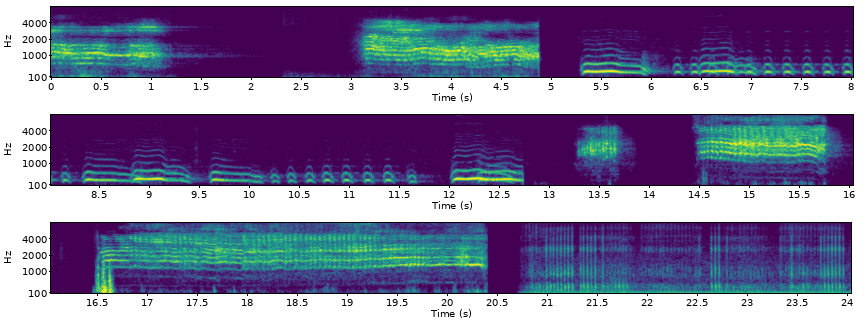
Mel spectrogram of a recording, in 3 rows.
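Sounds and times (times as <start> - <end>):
harsh animal calls: 0.0 - 1.9, 3.0 - 5.0, 13.2 - 21.0
owl hooting and trilling: 3.0 - 13.8.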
